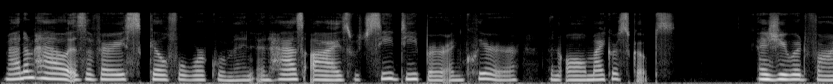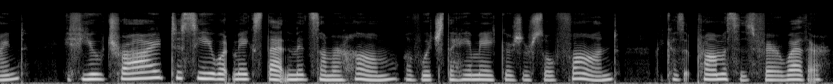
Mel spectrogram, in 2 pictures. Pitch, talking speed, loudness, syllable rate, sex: 225 Hz, 160 wpm, -18 LUFS, 4.4 syllables/s, female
